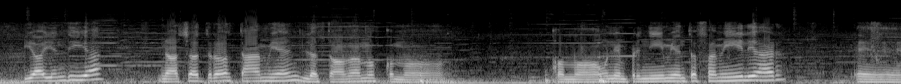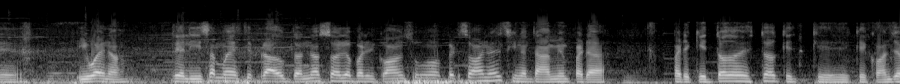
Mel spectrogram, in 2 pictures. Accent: Colonia Caroya, Córdoba, Argentina; tengo 33 años, soy ciudadano de Colonia Carolla. Colonia Carolla es una ciudad que está ubicada 50 kilómetros hacia el norte de Córdoba capital. Fue fundada allá por el año 1878 por un grupo de inmigrantes friulanos.

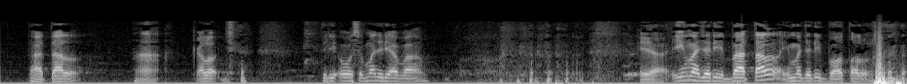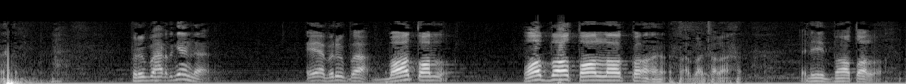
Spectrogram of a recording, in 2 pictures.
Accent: Java, Indonesia; sebagaimana kita orang Jawa enggak paham bahasa Sunda.

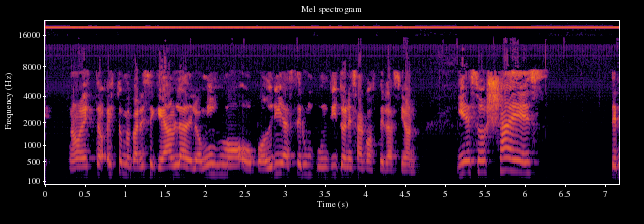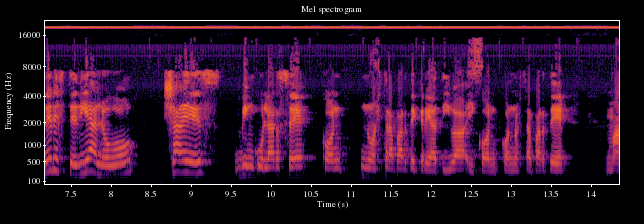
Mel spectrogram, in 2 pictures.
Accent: González Catán, Buenos Aires Province, Argentina; porque yo soy de González Catán, re lejos

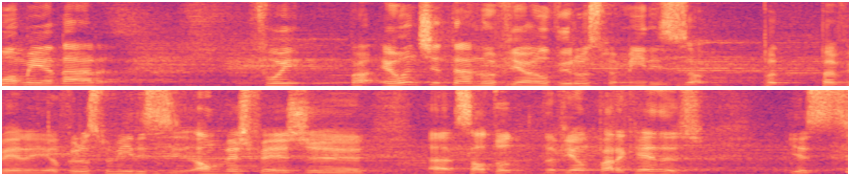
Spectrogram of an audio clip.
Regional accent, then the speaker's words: Portimão, Algarve, Portugal; now in Lisbon, Portugal; Sou de Portimão.

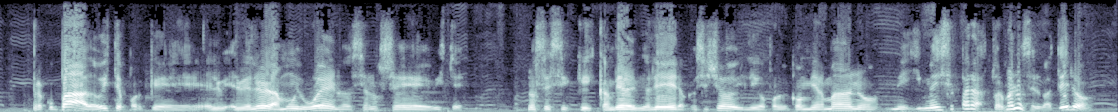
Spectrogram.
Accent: Quilmes, Buenos Aires Province, Argentina; nos criamos en Quilmes, con mi hermano es el baterista, yo soy el bajista

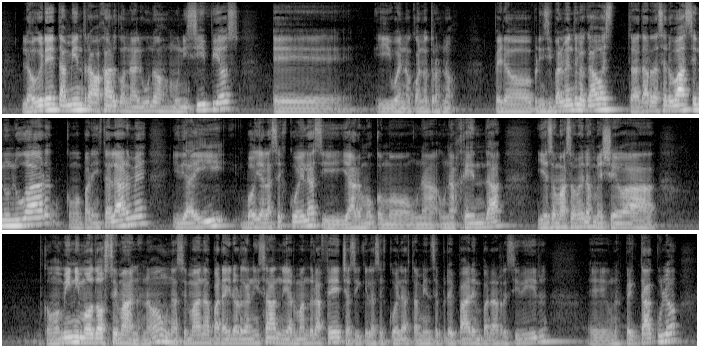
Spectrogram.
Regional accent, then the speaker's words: Buenos Aires, Argentina; Y la verdad es que yo soy de Buenos Aires, y en Buenos Aires hay bastante actividad en relación al teatro de títeres.

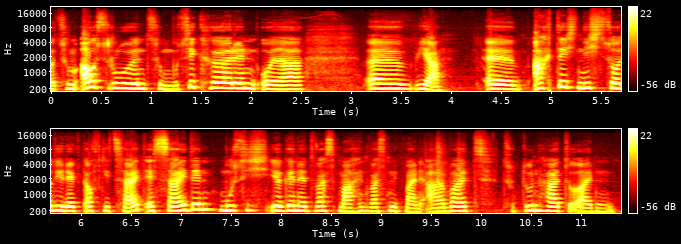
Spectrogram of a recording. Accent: Colombia; German is a second language; ich komme aus Kolumbien

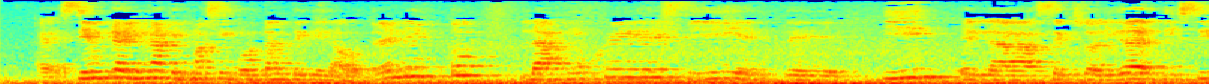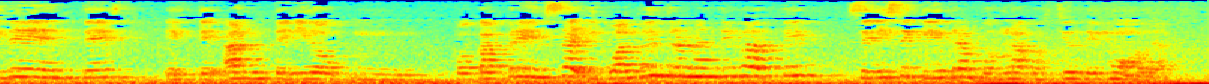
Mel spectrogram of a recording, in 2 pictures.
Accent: Neuquén, Argentina; yo soy de Neuquén, también como Ariel, trabajo en la Universidad de Comahue, soy militante feminista de la colectiva La Revuelta

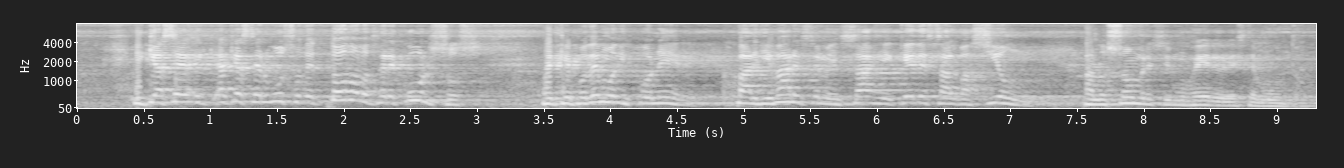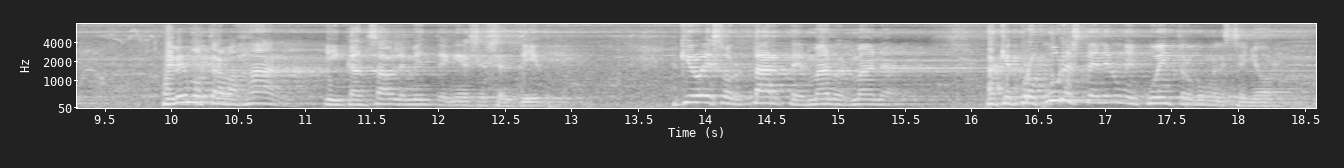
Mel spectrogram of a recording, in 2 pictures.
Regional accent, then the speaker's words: Dominican Republic; Hace unos días atrás, en mi país, el día 8, el lunes pasado, la arquidiócesis de Santo Domingo, a la que pertenezco, hacía clausura de un año jubilar

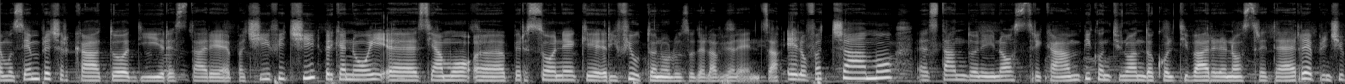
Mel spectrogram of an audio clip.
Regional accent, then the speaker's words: Umm El Khair, West Bank, Palestine; vengo da Massafriata in un villaggio che è Umm El Khair

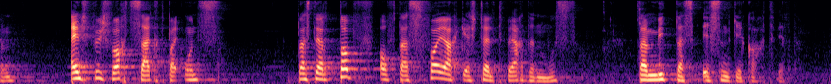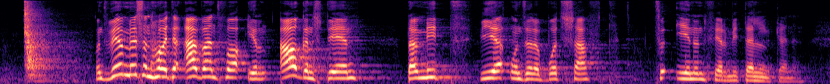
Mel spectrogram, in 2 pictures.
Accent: Madagascar; German is a second language; Wir stammen aus Fianarivo, in der Nähe von Antananarivo, Hauptstadt von Madagaskar, eine schöne Insel in der Indischen Ozean.

